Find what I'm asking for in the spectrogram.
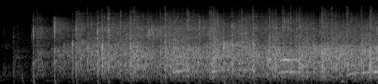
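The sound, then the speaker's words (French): An audience applauds a jazz trio. The clapping begins from near quiet, swells within the first second into dense applause, and then holds steady and loud. “que vous applaudissez et je vous en remercie.”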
